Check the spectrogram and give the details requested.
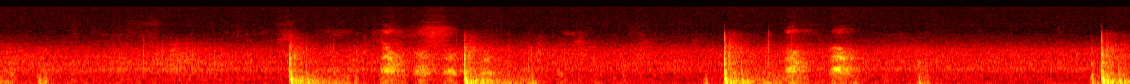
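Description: Distant aerial fireworks shells bursting: a series of booms starting about two seconds in, roughly half a dozen over the next six seconds, each trailing off in a rumbling echo.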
